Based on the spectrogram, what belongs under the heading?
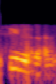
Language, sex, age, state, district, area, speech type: Santali, female, 45-60, West Bengal, Bankura, rural, conversation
